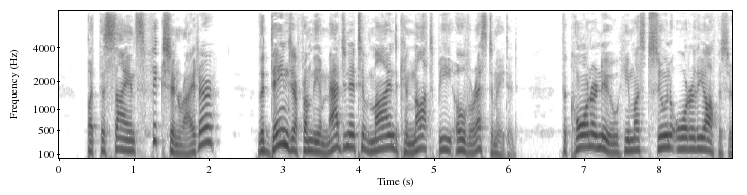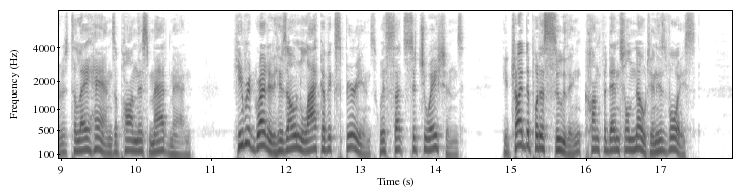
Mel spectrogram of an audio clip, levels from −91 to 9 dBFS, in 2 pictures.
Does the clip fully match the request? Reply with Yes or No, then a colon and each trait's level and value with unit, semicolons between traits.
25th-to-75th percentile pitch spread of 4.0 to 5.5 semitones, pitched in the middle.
Yes: average, 4.7 semitones; medium, 165 Hz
